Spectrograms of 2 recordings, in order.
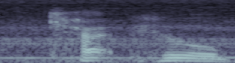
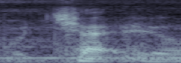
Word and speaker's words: Chat Hill: I mean, there's one thing there's no shortage of in Northumberland, it's farmland, but we have Cat Hill platform, or Chat Hill I should say.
